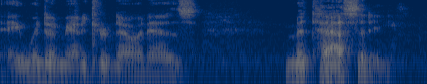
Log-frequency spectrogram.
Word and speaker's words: Metacity: window manager known as Metacity. I know it looks like Metacity, but it really rhymes with the word capacity.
